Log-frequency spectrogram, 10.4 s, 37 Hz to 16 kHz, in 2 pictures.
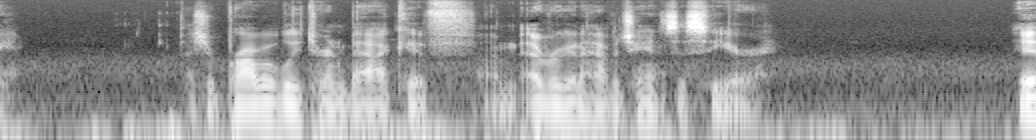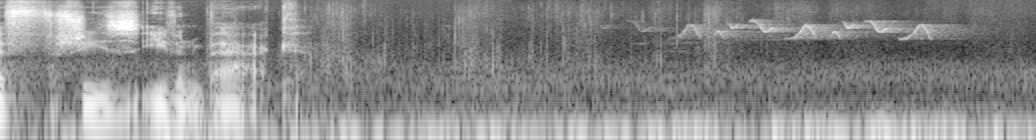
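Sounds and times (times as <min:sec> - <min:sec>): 
speech: 0:00.9 - 0:04.0, 0:05.1 - 0:06.8
common yellowthroat warbler singing: 0:06.7 - 0:10.2.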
